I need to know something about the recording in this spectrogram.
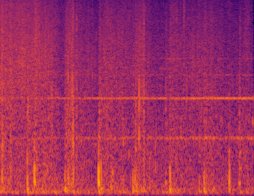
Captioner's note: footsteps departing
